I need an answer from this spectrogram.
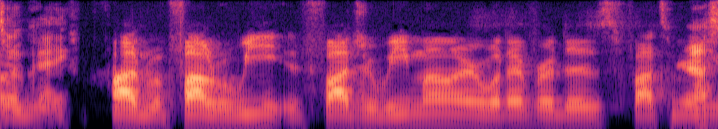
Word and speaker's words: Famuyiwa: Famuyiwa or whatever it is. Yes, Famuyiwa.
